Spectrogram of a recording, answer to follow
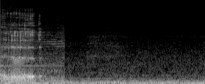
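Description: A man's short burp, lasting about half a second, after eating pizza. It cuts off abruptly to a steady low background rumble.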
